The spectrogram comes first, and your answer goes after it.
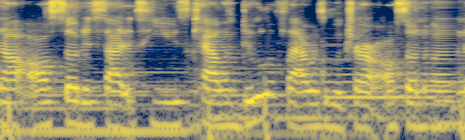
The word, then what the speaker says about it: calendula: So chamomile and calendula, did I say it right?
